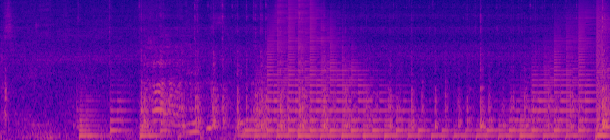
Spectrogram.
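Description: Sawtooth-wave synth notes played from a MIDI keyboard through a low-pass filter: two short low notes, then a long held low note about two and a half seconds in. As the filter cutoff is swept by a MIDI knob, the held tone brightens and then darkens again.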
